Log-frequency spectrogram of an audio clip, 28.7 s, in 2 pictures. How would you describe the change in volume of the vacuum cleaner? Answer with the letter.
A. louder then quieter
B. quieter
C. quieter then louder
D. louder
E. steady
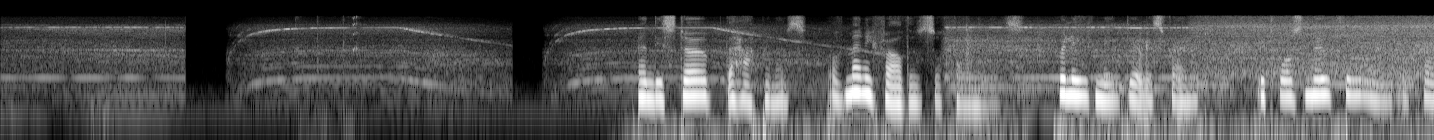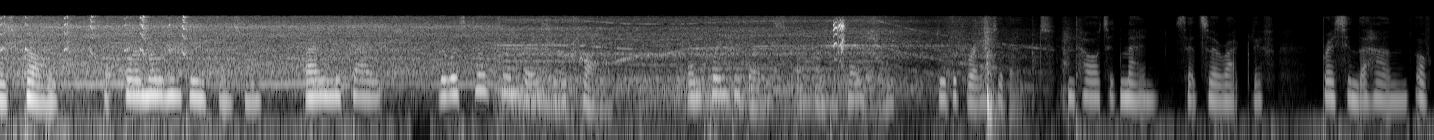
A.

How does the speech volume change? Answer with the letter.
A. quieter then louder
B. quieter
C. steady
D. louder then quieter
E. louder
B.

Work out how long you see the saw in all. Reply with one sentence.
You can't hear the saw here.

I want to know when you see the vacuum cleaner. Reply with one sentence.
The vacuum cleaner can be heard from 0.0 to 25.1 s.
